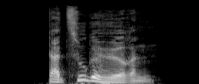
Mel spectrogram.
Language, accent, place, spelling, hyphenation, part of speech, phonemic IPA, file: German, Germany, Berlin, dazugehören, da‧zu‧ge‧hö‧ren, verb, /daˈt͡suːɡəˌhøːʁən/, De-dazugehören.ogg
- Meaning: to fit in, belong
